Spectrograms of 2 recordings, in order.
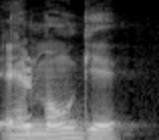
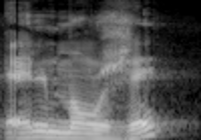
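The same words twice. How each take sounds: First: Manguait said with a hard G, not a J sound; wrong form demo. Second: Said in the usual way. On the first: Shown as a demonstration. Teacher showing pupils the forgotten E, manguait with a hard G. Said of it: "ça fait elle manguait". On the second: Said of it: "il faut le E après le G".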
